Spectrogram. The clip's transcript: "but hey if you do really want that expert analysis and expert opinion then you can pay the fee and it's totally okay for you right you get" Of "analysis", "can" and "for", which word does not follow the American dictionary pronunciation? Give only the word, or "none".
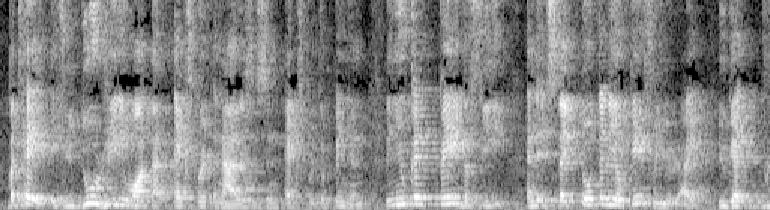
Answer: none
